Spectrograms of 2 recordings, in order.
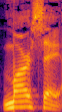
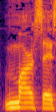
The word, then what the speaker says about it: Marseille: Marseille. I've been corrected in my ear. Marseille. Sorry, I don't speak French.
